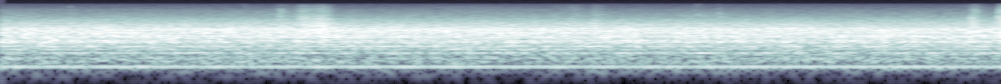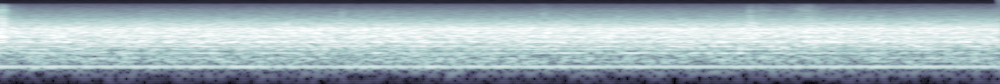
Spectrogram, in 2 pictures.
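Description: Steady background noise: an even hiss over a low steady hum, with a few faint ticks.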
